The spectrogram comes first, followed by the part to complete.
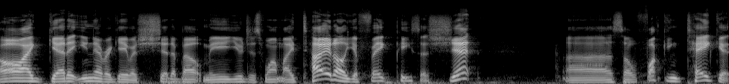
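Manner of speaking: acted-out stung, wounded, deeply hurt outburst. Retelling what a wrestler said to his partner: imitating someone hurt. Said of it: "So M J F is very hurt".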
